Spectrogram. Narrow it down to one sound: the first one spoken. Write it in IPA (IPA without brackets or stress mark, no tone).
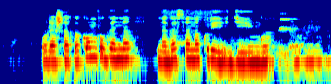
u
